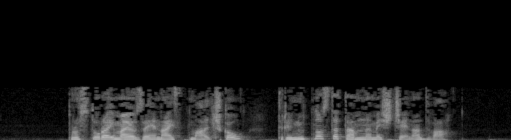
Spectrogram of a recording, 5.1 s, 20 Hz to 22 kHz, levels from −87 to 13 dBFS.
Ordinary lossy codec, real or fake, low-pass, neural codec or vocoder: MP3, 32 kbps; fake; 10.8 kHz; vocoder, 24 kHz, 100 mel bands, Vocos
